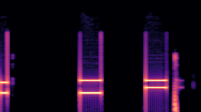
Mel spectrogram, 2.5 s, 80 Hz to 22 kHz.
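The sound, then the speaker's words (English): Touch-tone beeps from dialing a three-digit room extension on a motel phone line: three two-pitch tones, the first cut short and the next two longer, followed by a brief, faint click. “If you know the 3-digit extension number of the room, dial it now.”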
